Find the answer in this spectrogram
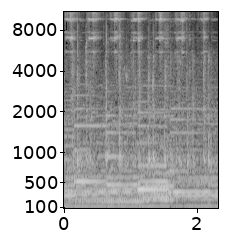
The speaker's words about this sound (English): That is one of the sounds that you'll hear is the clippity-clop of the horses and the jingle bells on the carriages as they're riding by and the laughter of children.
